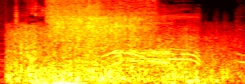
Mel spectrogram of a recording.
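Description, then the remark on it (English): A loud, sudden crack and boom, like a lightning strike, with a broad roaring burst that sustains for about two seconds before fading. “We've been struck by lightning!”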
